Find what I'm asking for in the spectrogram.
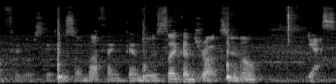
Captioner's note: sarcastically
